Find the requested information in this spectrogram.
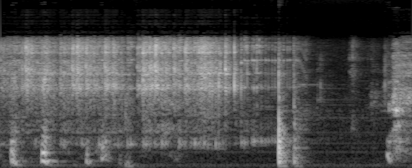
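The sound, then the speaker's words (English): A rapid series of hard clicks and rattles, like dice tumbling and clattering together, runs for about three seconds, then a brief pause and a final short clatter. “I'm going to try and roll more quietly because it makes big jingling sounds.”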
